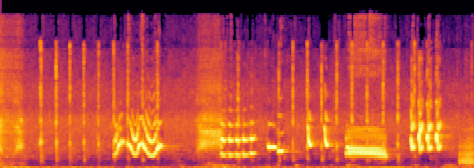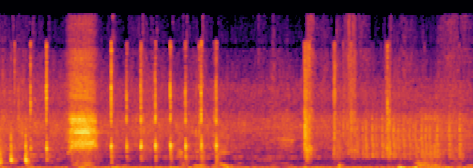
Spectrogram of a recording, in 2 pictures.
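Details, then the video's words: Asian pied starling singing, used as a training recording for other songbirds: rapid warbled wavering whistles, chattering clicks and buzzy harsh phrases packed into four seconds, followed by quieter scattered notes. "JALAK SUREN GACOR DOR ISIAN"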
